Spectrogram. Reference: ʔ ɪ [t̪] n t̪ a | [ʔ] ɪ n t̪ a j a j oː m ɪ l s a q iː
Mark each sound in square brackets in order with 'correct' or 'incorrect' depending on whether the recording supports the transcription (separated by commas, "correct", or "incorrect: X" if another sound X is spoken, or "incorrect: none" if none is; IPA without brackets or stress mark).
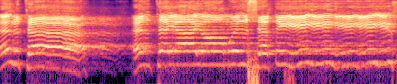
incorrect: none, correct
